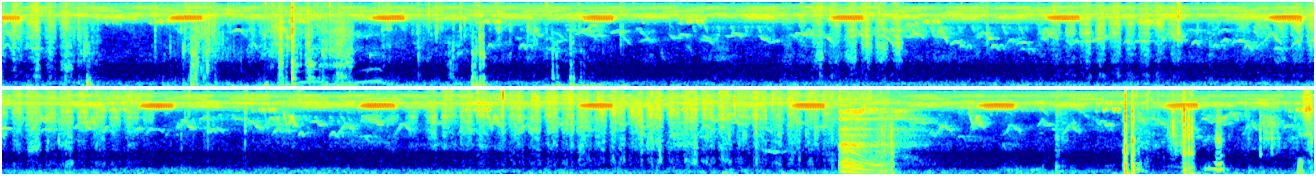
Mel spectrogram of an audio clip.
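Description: A kitchen knife cutting and scraping through raw chicken, with faint soft taps. Over it, a short high chirp repeats steadily about every two seconds, and a brief voice sound comes near the end.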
